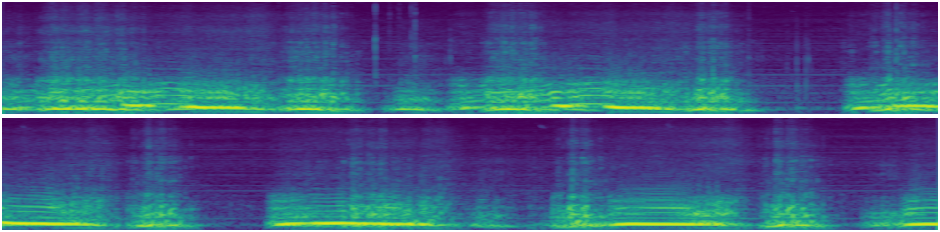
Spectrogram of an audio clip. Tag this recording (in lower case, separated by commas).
lions roaring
